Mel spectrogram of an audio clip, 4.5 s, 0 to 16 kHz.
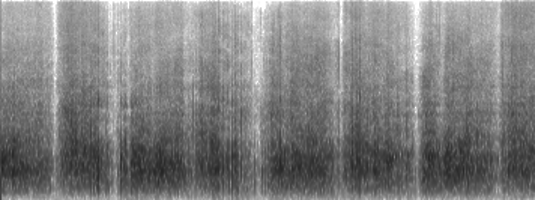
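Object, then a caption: Heart-shaped corrugated cardboard box. Long red nails scratch the ribbed surface of a hollow, red, heart-shaped corrugated cardboard box. The result is a steady run of raspy, papery scraping strokes centred in the mid-range around 590 Hz, with brief dips between each pass.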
